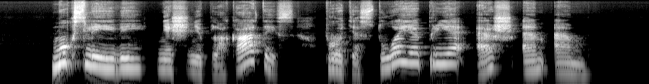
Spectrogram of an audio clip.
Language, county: Lithuanian, Panevėžys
